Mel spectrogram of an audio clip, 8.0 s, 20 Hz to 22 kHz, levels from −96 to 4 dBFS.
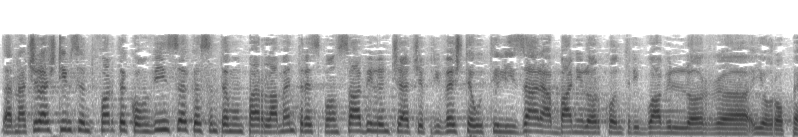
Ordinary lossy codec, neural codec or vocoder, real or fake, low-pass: none; none; real; none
